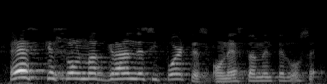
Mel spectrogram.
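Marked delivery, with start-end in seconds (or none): 0.1-2.1 high, loud, slow fearful complaint; whining crowd. Acted. Israelite whining to Moses about Egyptians, high loud whine. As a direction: plead it like a terrified grumbler. Grumbling Israelites voiced in sermon.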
